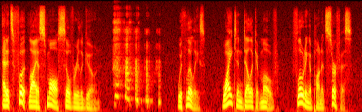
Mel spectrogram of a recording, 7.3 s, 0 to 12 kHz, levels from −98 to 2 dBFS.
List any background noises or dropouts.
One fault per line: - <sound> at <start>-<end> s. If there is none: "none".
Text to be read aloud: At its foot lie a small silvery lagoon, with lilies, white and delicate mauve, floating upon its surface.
- laugh at 2.2-3.2 s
